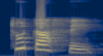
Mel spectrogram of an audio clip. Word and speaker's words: tout à fait: تماما tout à fait. Tout à fait. هنا التي لا تنطق. Tout à fait.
